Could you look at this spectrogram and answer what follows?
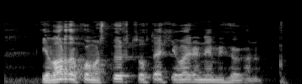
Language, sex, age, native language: Icelandic, male, 50-59, Icelandic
